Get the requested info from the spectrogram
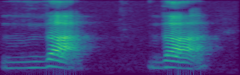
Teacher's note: put your tongue in between your teeth and just just practice that initial sound and you should feel sort of a buzzing feeling on your tongue like it sort of vibrates a little theth and if you practice that and you can try it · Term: th sound, TH sound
